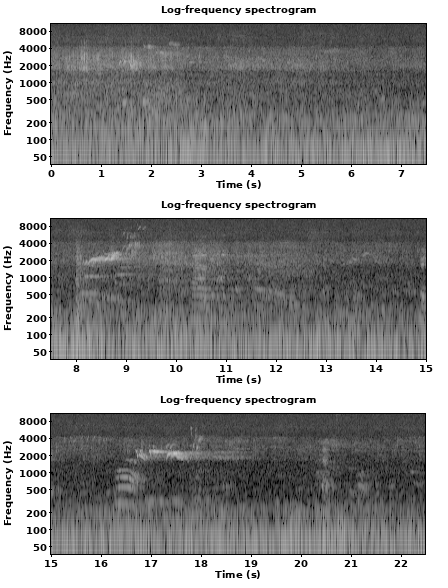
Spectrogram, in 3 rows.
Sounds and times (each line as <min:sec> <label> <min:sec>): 0:00.0 two kids are still on the street 0:22.4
